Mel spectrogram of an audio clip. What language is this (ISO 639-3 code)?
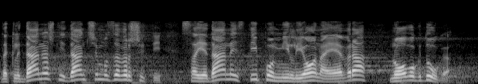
srp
